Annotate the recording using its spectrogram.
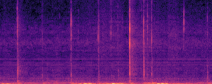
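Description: Typing on a computer keyboard: irregular keystroke clicks, with a few dull low thuds in the middle.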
